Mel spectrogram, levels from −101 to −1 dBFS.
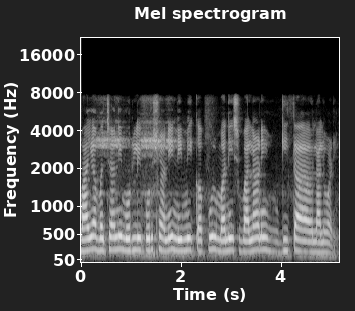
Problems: constant background noise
